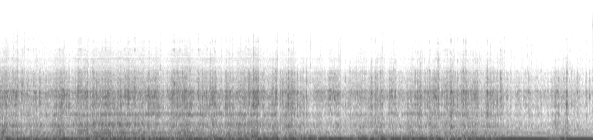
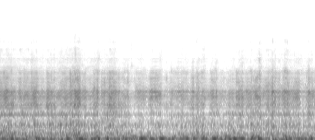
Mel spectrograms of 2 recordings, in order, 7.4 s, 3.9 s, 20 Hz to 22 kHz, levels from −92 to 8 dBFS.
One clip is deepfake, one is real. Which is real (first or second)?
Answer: first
